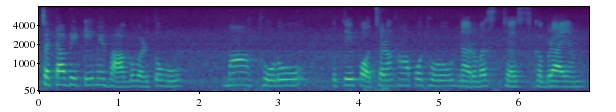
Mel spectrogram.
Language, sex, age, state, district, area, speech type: Sindhi, female, 30-45, Maharashtra, Thane, urban, spontaneous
